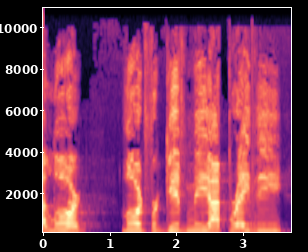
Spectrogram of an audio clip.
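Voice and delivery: loud, high, slow plea; bitter cry. Acted. Simon on his knees begs his Lord, bitter cry. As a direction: cry out for forgiveness in anguish. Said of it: "broke into a bitter cry".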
